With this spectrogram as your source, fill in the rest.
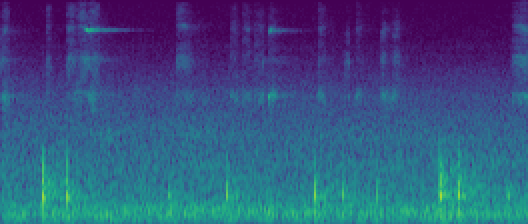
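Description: A pen or marker taps and scratches while writing a chemical formula by hand, producing faint, scattered strokes over a steady background hiss, with no talking.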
